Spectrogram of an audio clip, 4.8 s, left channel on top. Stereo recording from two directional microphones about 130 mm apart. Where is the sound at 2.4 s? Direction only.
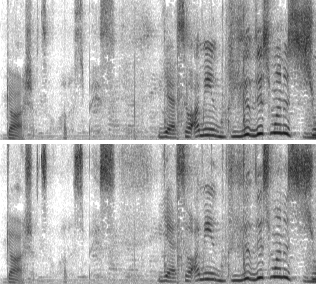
40° left (ahead or behind).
